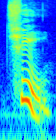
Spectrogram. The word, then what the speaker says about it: qi: the word qigong means qi the first part of the word spell q-i and pronounced as if you were going to say cheese chi means breath but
